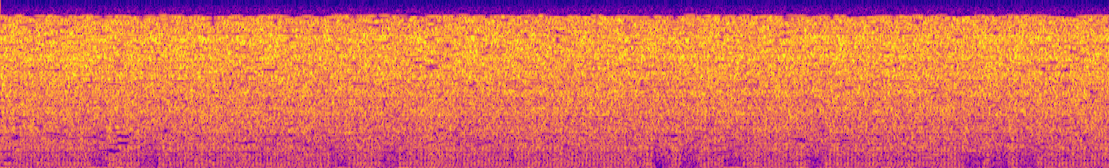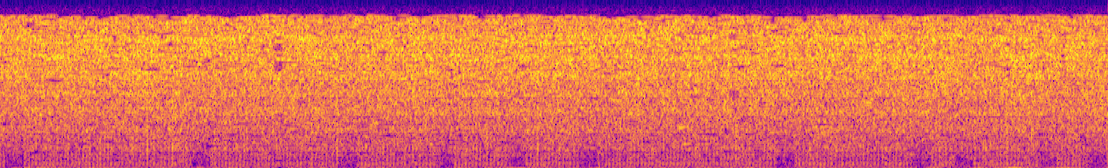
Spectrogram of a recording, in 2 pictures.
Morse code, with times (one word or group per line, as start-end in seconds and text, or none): none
